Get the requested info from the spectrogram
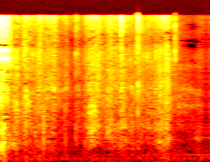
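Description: Clear plastic bag of plastic model-train coal crinkling as it is drawn out of its cardboard box, loudest in the first second and then fading.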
